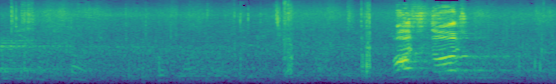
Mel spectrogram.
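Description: Quiet street ambience, then about three seconds in a man's voice loudly shouts a military drill command to a formation.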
